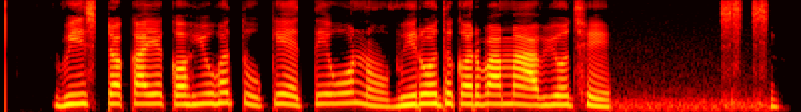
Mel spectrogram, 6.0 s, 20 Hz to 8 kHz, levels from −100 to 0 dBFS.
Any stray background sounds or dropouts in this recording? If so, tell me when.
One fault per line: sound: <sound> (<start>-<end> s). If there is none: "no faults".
sound: laugh (5.4-5.8 s)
